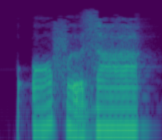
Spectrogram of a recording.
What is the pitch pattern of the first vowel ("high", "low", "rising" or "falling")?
rising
